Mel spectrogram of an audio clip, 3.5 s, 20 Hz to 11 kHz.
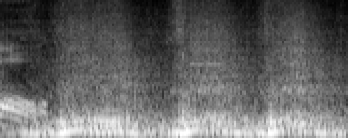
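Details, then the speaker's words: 1973 Plymouth Scamp flood car, automatic, four-barrel carburetor, just after its first start at the salvage auction: a deep, throaty rumble swells with repeated throttle blips and settles back each time. It pulls cleanly without misses, a healthy-sounding engine. "oh boy she sounds mean uh I'm not going to lie I'm a little I was a little surprised by that mik"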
